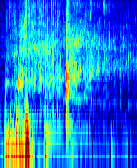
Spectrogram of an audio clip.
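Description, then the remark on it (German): Liquid is poured from a bottle, a brief splashy trickle with a couple of low gurgling glugs at the start that fades out over about two seconds. “Gieß das mal ein.”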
